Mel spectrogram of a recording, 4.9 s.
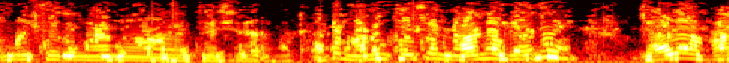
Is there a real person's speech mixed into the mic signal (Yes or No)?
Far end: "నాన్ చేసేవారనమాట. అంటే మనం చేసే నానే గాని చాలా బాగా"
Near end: No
